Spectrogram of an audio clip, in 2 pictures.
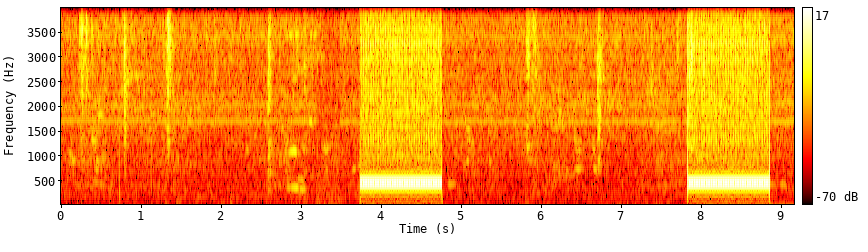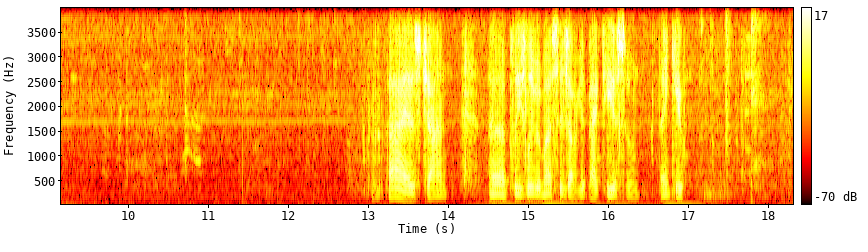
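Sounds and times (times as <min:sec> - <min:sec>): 
telephone ringback tone while a call is transferred to voicemail: 0:03.7 - 0:04.8, 0:07.8 - 0:08.9
speech: 0:13.4 - 0:17.3.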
